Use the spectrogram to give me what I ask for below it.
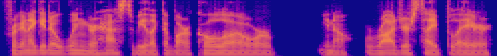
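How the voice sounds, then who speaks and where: Male podcast co-host, low register, close dry mic, rambling casual delivery. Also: flat delivery, fairly quick, clean tone, no room sound. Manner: rambling, thinks aloud with fillers. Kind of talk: casual football chat.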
